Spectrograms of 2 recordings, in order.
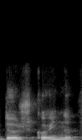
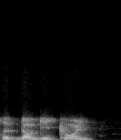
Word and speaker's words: Dogecoin: Très court, je crois qu'on prononce Dogecoin. Et c'est par, euh, dérision, parce que dog, euh, chien, et i comme électronique, et doggy coin.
